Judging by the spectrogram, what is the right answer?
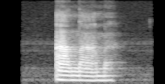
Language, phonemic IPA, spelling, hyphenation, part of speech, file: Dutch, /ˈaː(n)ˌnaː.mə/, aanname, aan‧na‧me, noun / verb, Nl-aanname.ogg
- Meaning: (noun) 1. assumption 2. premise, hypothesis 3. acceptance; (verb) singular dependent-clause past subjunctive of aannemen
